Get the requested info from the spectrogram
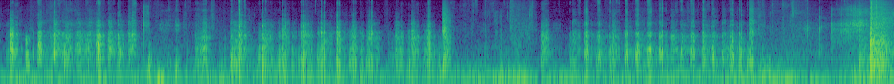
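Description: Fabric shears cutting knit fabric on a table: a run of short snips as the blades close, with the cloth rustling and scraping under the hands. Shortly before the end, a louder rustle as the cut cloth is swept aside.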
